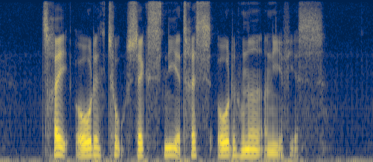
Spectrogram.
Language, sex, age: Danish, male, 32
